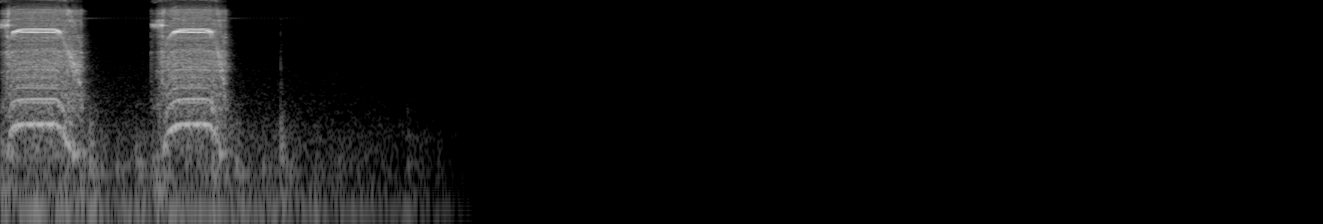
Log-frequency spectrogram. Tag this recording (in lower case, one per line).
inside a small room
silence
